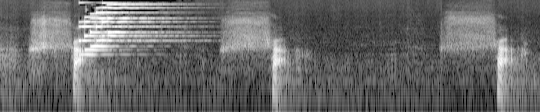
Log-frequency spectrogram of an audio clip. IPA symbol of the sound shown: ʃ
